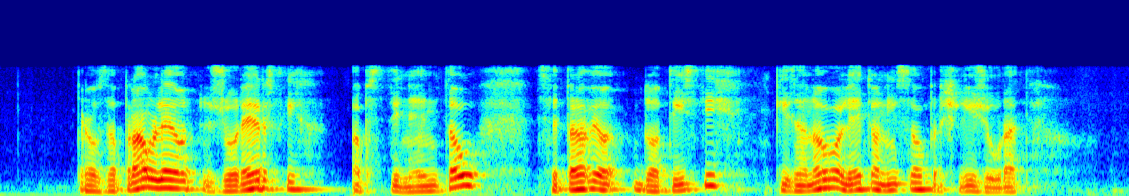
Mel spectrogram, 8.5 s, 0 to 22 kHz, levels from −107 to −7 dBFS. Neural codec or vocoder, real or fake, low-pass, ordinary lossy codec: codec, 16 kHz, 4 kbps, FunCodec, trained on Chinese and English, 50 frames a second; fake; 5.4 kHz; none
